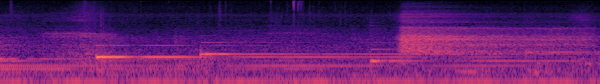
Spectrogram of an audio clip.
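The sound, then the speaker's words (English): A slow, deep breath rises as a soft airy hiss over a quiet, sustained tonal drone, following a shorter breathy sound near the start, in a calm guided breathing exercise. “Let's take some deep breaths together.”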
